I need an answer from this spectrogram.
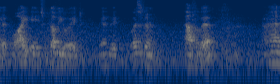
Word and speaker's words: YHWH: So if you're willing to disobey my grandmother and 2,000 years worth of rabbis, try pronouncing YHWH with no vowels. It's not Yahweh. It's not Yehovah. No vowels.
